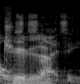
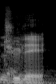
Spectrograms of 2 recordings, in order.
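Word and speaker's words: Thule: Avant la montée du régime national-socialiste, il existait en Allemagne une société secrète occulte appelée la Société de Tulle, parfois prononcée alternativement Thulé, composée de sous-factions en son sein.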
